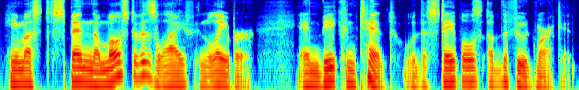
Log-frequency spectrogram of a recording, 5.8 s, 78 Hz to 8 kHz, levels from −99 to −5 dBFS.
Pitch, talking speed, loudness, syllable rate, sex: 105 Hz, 205 wpm, -21 LUFS, 4.6 syllables/s, male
